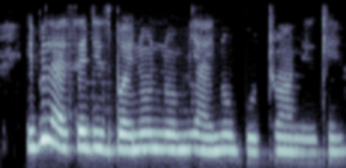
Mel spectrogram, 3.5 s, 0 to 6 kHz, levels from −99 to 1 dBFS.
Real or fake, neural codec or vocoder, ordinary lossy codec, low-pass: real; none; none; 5.4 kHz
